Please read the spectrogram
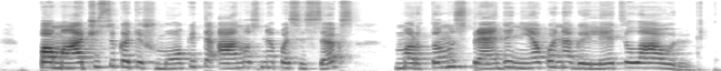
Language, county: Lithuanian, Klaipėda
